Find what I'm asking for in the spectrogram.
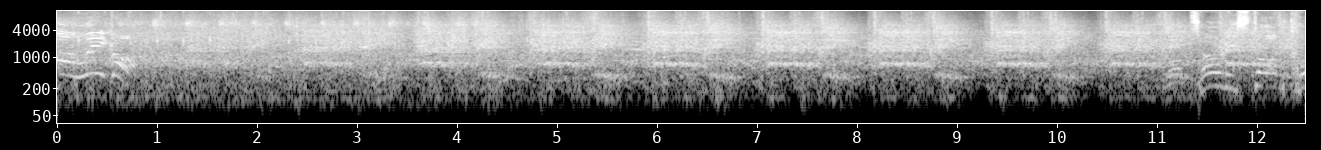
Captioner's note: crowd cheering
